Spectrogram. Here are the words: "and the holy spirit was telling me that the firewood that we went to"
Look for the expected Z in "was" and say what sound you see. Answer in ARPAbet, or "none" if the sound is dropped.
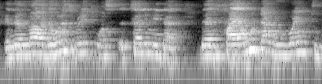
S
